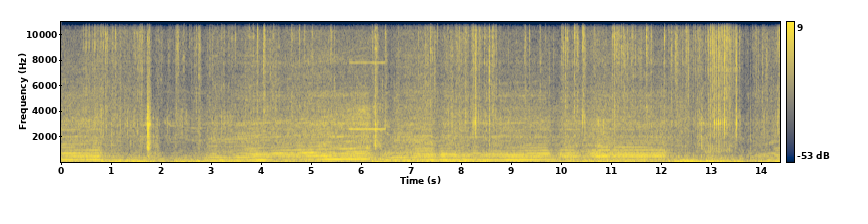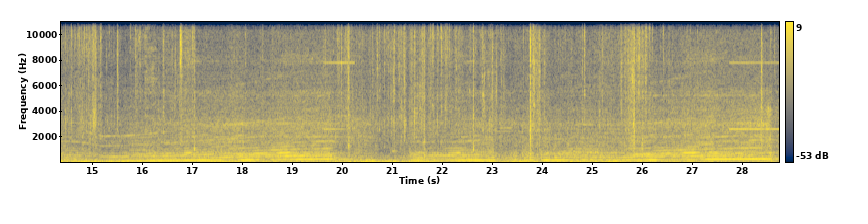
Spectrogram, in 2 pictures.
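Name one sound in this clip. A car engine roars loudly, revving up and down through the gears.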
